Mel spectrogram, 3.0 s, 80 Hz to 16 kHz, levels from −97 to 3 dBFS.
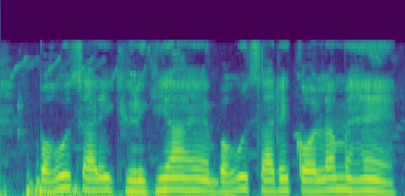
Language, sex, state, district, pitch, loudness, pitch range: Hindi, male, Jharkhand, Deoghar, 170 Hz, -14 LUFS, 160-180 Hz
